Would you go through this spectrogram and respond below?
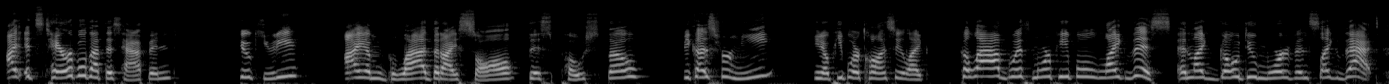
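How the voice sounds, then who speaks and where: High-voiced chatty young woman streamer. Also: normal speed, pushed and bright. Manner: chatty, rambling, laughs often, heavy filler words. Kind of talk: casual live-stream chat.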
